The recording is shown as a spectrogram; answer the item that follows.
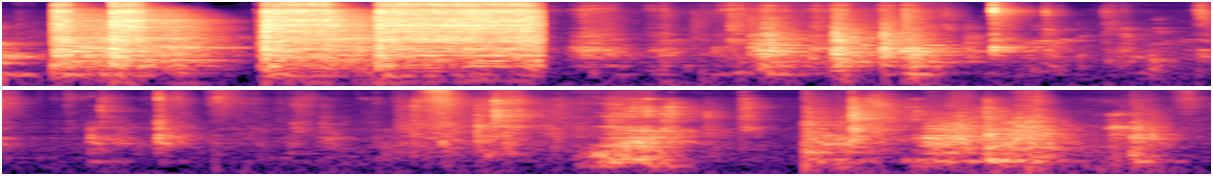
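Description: Sheet-metal dust-extraction pipe being handled and fitted together: metal scraping and clattering, loudest in a harsh scrape lasting over a second near the start, then scattered knocks.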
